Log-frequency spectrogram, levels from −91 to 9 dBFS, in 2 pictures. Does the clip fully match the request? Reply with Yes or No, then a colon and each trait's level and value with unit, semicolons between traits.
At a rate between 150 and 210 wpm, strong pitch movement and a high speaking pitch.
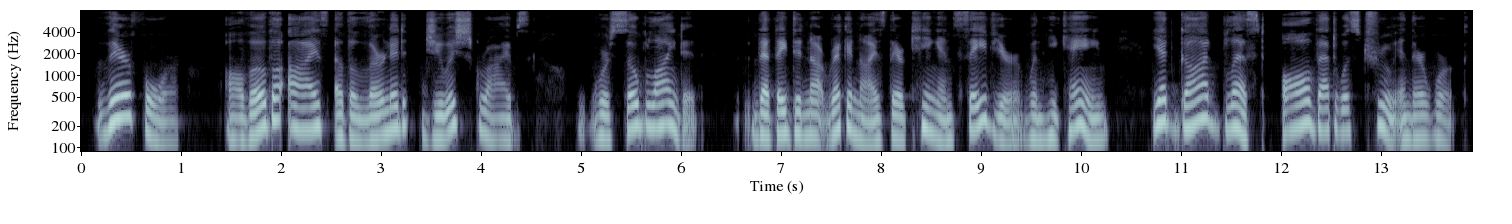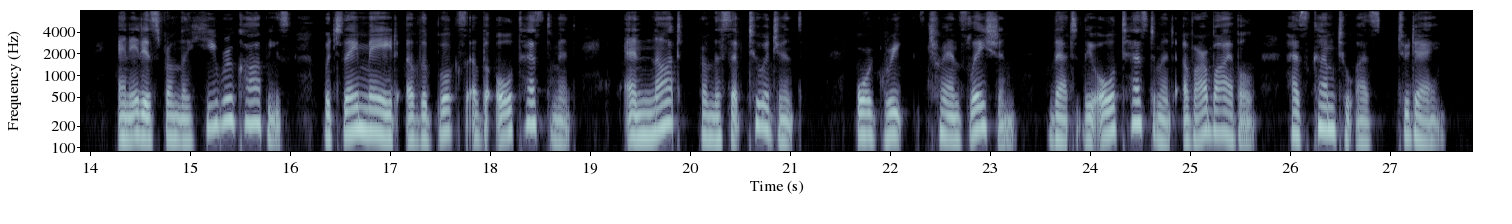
No: average, 155 wpm; wide, 6.3 semitones; medium, 150 Hz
